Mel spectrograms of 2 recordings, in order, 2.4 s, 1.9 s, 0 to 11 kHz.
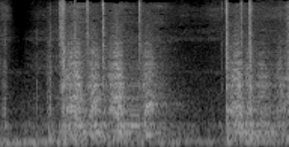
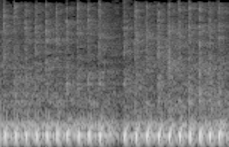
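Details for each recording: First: Hammerhead 250cc single-cylinder kart on a jumper, no airbox fitted, clogged petcock drilled out: catches after a few cranks and settles into a fast, busy idle, set too high before being turned down. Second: Hammerhead 250 ATV, first start via jumper with the airbox off, idle turned down: an even putt-putt of about eleven firing pulses a second, steady and unhurried; a healthy, slightly lowered idle.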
